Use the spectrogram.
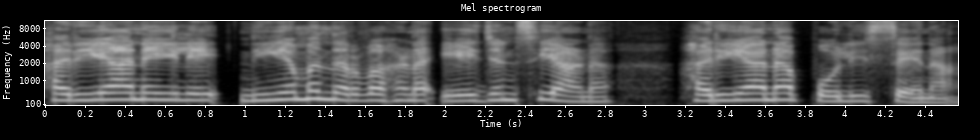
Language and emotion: Malayalam, neutral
